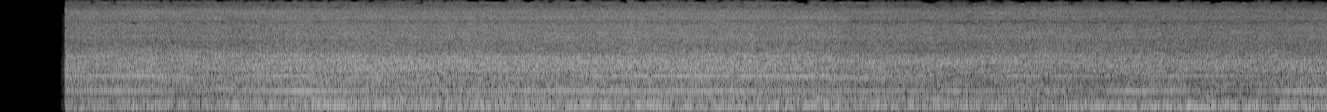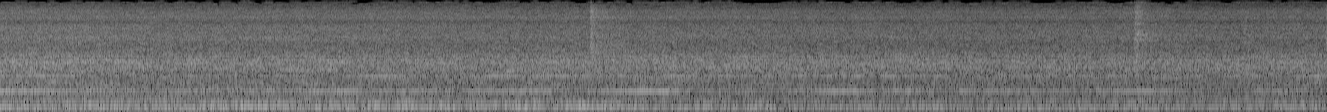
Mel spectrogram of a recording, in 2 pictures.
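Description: Steady hum of ventilation fans with a faint whine held at one pitch, starting abruptly after a short dropout right at the start.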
